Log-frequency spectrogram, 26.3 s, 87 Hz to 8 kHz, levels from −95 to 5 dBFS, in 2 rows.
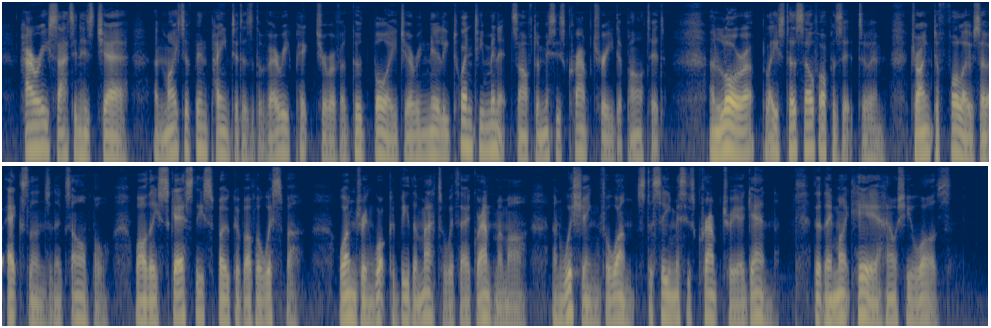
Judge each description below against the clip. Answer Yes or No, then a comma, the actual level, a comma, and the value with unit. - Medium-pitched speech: No, very low, 95 Hz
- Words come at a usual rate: Yes, average, 165 wpm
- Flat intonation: No, average, 3.8 semitones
